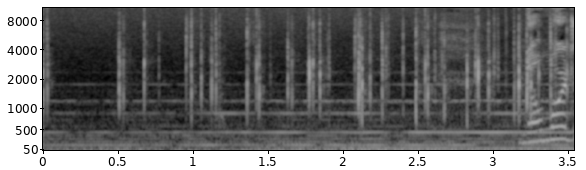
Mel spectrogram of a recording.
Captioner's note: clapping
